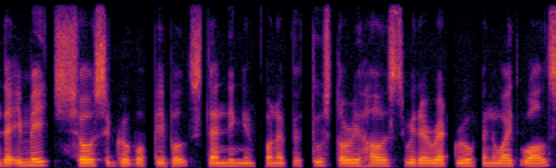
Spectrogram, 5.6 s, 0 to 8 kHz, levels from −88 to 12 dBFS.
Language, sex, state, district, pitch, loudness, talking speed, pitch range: English, male, Nagaland, Kohima, 130 Hz, -18 LUFS, 215 wpm, 125-135 Hz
